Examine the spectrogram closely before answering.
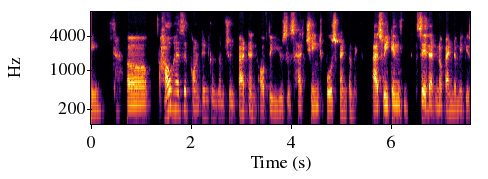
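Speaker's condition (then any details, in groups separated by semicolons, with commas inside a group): No condition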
